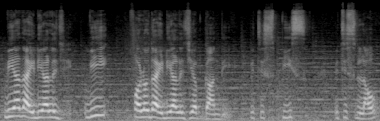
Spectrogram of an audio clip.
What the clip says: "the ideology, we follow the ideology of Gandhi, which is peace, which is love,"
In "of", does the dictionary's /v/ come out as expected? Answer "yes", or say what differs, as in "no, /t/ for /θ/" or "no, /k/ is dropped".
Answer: no, /p/ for /v/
